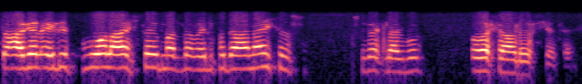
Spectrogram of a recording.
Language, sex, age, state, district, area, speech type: Kashmiri, male, 45-60, Jammu and Kashmir, Anantnag, rural, conversation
